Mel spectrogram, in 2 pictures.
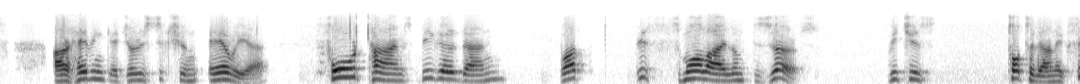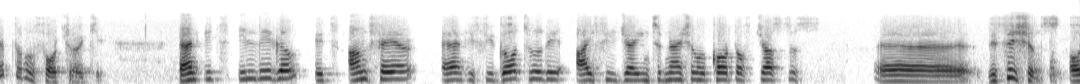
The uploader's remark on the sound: The Turkish Heritage Organization hosted a teleconference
